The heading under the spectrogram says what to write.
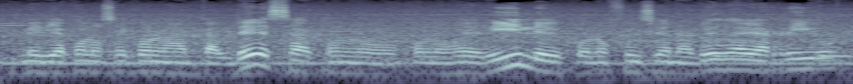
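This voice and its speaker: A man talks very fast at a fairly high pitch, with noticeable background noise behind him. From Venezuela. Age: 40s. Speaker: street coffee vendor. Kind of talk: interview.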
